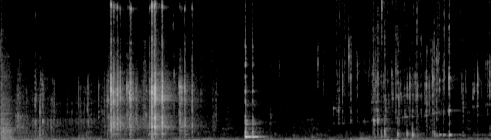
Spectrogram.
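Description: A pet's water container is refilled indoors, with sparse drips, light clinks and crinkling handling noises, quiet overall with a few sharper bursts.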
